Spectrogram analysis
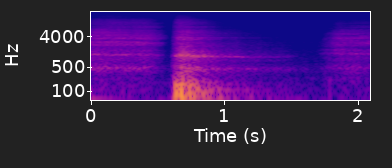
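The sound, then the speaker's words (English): A single deep breath during a rapid deep-breathing exercise: a sudden forceful rush of air that gradually fades, then a short silence before the next breath begins. “the Wim Hof method, in essence, you do 30 to 35 deep inhales and then exhale.”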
